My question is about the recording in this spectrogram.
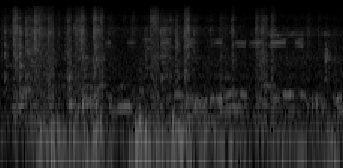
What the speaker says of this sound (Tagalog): Nauna yung ibon ni Tol Andre.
